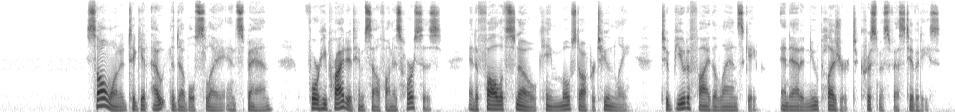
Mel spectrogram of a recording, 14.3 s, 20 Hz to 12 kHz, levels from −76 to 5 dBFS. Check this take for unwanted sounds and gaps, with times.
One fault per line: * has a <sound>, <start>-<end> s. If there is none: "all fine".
all fine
